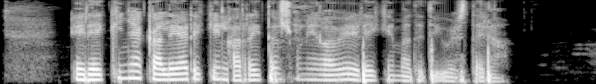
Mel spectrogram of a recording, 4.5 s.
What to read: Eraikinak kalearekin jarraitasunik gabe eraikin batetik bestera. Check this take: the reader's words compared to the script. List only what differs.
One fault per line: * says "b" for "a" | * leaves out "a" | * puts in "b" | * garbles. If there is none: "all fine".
all fine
